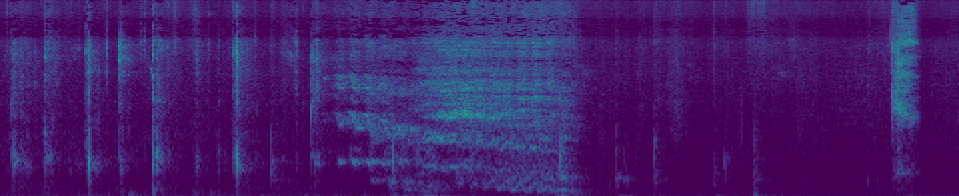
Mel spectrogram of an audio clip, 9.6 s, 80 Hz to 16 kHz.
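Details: Friesian mare at insemination time in 2021 gives a long, loud, harsh whinny that slowly falls in pitch over about two and a half seconds, framed by scattered hoof clops before and after.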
